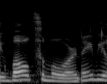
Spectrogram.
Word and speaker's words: Baltimore: And what's So- crazy, I say Baltimore, and they be like, "Are you from here?" Yeah. I'm like, yeah, because it's pronounced Baltimore. I You gotta know, but- pronounce the T.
